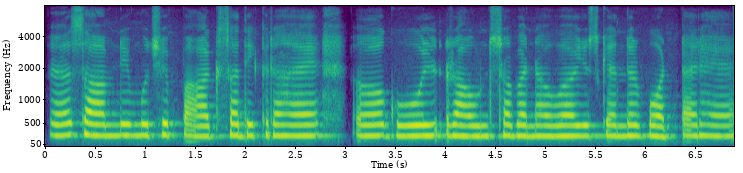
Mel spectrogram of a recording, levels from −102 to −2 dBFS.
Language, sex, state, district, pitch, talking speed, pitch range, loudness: Hindi, female, Bihar, Patna, 230 Hz, 155 wpm, 225-235 Hz, -14 LUFS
